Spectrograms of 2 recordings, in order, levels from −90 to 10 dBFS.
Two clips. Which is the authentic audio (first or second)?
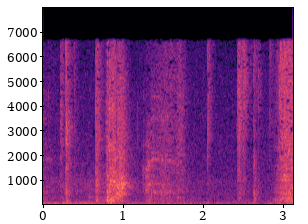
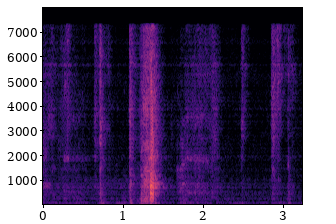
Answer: first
